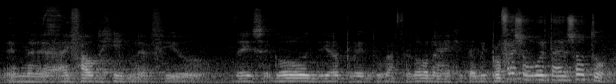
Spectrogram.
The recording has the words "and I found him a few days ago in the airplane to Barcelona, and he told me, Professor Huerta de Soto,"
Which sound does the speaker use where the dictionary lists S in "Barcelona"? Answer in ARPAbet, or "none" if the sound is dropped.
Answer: TH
